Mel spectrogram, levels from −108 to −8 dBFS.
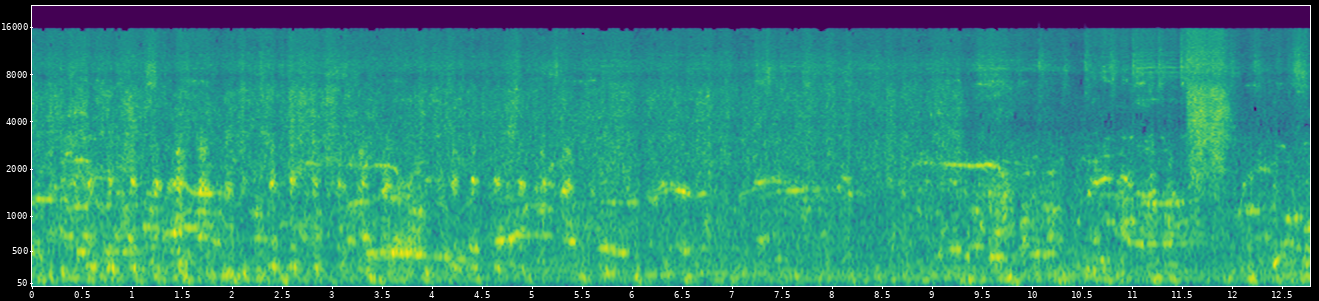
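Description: A noise suppressor applied to music or sounds runs throughout, treating steady tones and tails as noise and swinging the level by roughly 10 dB, so the sound pumps. Sound cut by the noise suppressor follows at 5.53 to 5.69 s, 6.11 to 6.44 s, 6.78 to 7.25 s, 7.43 to 7.58 s, 7.74 to 9.07 s and 10.39 to 10.55 s. Held parts sink by about 5 to 7 dB and decays are clipped short.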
